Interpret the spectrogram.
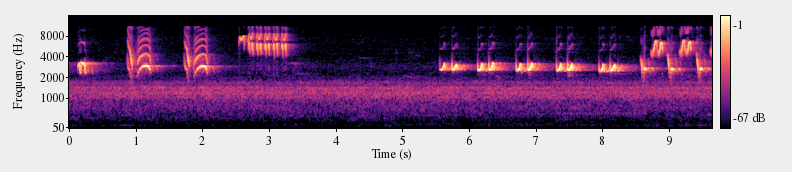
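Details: A thrush sings from a shrubbery tree in varied phrases: sharp descending whistles and a buzzy trill, a pause, then a run of repeated clear notes ending in tumbling high twitters.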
